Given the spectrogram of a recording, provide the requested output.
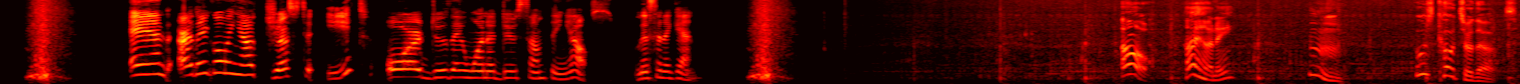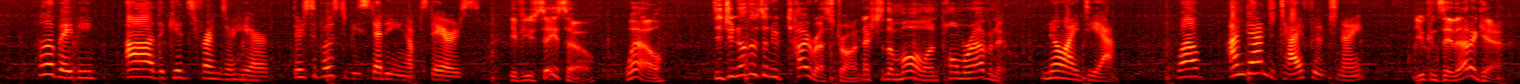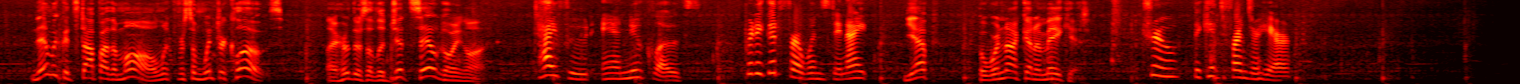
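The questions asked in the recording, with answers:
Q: And are they going out just to eat, or do they want to do something else?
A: They also want to go to the mall to look for winter clothes on sale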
